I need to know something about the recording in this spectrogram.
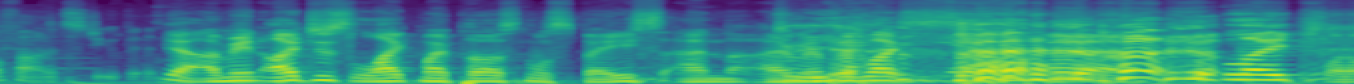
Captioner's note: laughing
